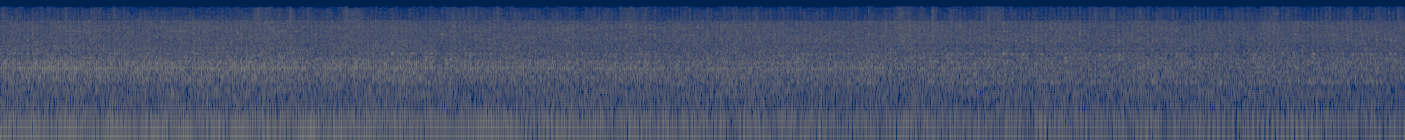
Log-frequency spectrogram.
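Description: A hay rake rattles as it turns.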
